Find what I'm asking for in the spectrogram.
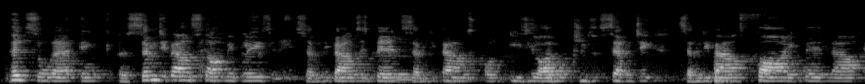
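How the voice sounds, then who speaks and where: Male auctioneer, slightly high voice, live bid calling, repetitive polite number patter, echoey room. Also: far from the mic. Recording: echoey room, picked up from afar.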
